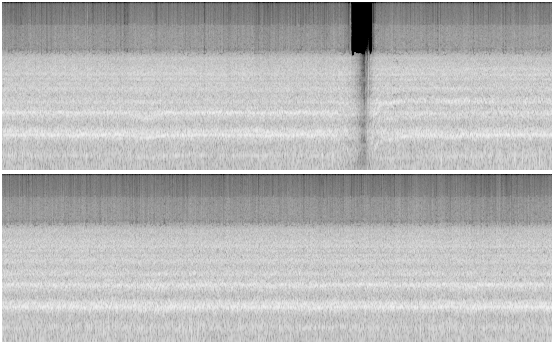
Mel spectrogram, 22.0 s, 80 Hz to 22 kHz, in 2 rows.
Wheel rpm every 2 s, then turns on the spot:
230, 230, 230, 150, 220, 230, 240, 230, 230, 230, 230.
none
